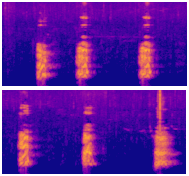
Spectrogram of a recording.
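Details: Domestic dog of an unspecified popular breed barking: six short, loud, mid-pitched barks spaced about a second apart in a clean, otherwise silent recording.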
